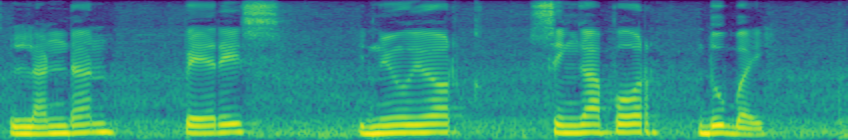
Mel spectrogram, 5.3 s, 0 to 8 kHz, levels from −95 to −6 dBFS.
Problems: none marked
